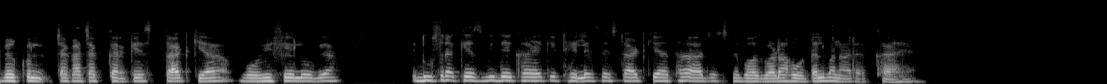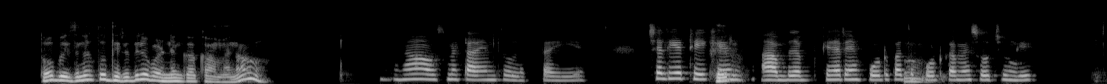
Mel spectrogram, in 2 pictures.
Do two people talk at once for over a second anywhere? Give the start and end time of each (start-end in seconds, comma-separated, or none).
none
